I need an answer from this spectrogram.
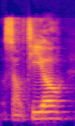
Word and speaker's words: Saltillo: regular officers they're at a Mexican town called Saltillo um that's spelled s-a-l-t-i-l-l-o it's in uh northern Mexico volunteer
